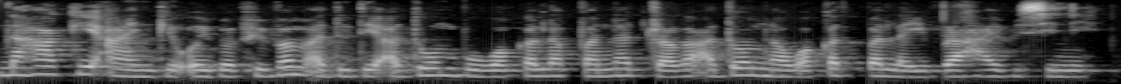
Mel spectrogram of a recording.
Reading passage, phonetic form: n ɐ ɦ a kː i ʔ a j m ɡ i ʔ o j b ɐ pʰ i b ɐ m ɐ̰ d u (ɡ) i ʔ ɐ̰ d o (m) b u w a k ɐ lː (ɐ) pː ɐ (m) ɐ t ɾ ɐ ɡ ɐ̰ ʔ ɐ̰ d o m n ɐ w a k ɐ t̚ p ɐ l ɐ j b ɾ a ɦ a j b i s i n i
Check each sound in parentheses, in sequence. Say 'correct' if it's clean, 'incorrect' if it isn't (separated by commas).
incorrect, correct, correct, incorrect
